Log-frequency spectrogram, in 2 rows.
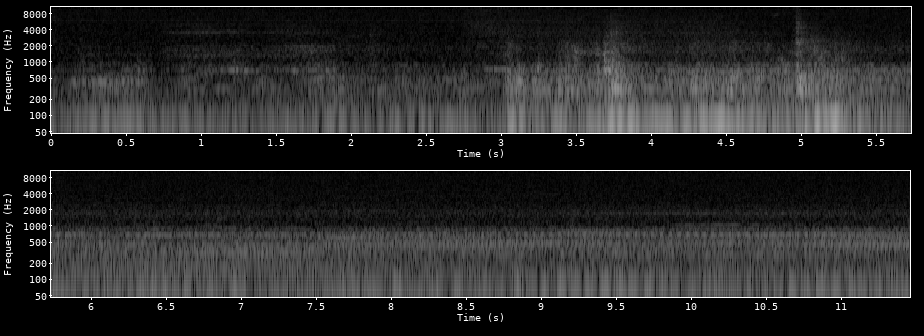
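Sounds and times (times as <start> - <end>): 
steady low rumble: 1.6 - 11.4
right-side train doors sliding open at a station: 2.8 - 7.2.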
